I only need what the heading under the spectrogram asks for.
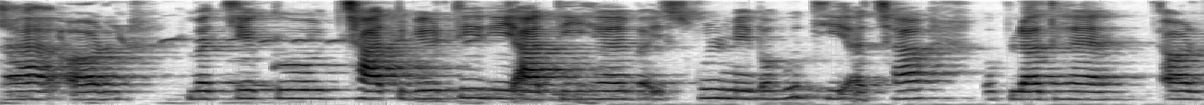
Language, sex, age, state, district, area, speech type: Hindi, female, 18-30, Bihar, Samastipur, rural, spontaneous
